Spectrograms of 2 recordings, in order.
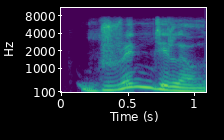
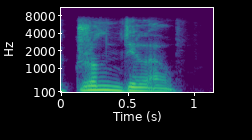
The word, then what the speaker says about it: Grindylow: Grindylow, let me spell it, G-R-I-N-D-Y-L-O-W, Grindylow. It's sometimes called a Grundylow.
